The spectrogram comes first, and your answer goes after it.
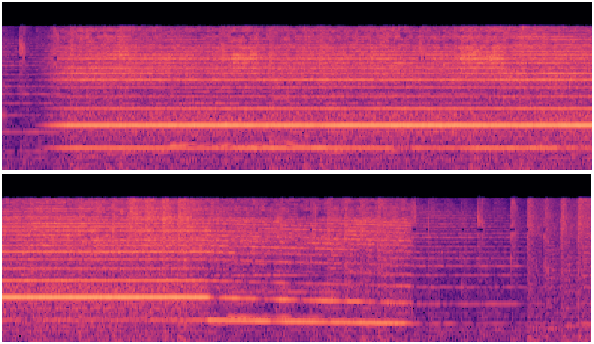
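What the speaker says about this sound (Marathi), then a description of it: "तर पख्तूनमध्ये नागरिकांना अलर्ट करण्यासाठी सायरन बसवले." A civil defense alert siren in Pakhtunkhwa, Pakistan holds a loud, steady wailing tone for about nine seconds, its pitch sliding down near the end before it cuts off, with no voices.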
